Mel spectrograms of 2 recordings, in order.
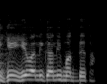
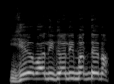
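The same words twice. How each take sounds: First: Said in the usual way. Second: Higher, heated warning; angry warning. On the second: Acted. Warning a phone caller against that insult, angry. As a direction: warn the caller off sharply.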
